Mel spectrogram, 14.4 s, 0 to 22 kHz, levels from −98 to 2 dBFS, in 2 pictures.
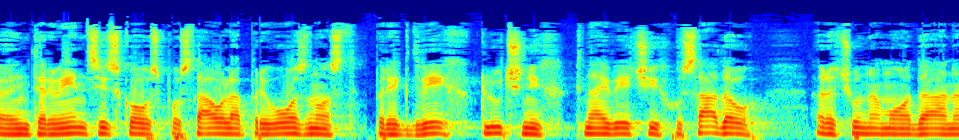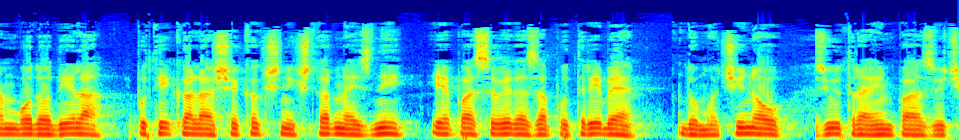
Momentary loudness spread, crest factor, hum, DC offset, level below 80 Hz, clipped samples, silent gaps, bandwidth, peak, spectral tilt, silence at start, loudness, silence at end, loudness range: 5 LU; 14 dB; none; under 0.1%; -36 dBFS; under 0.1%; none; 12.5 kHz; 0 dBFS; -6 dB/octave; 0 s; -14 LUFS; 0 s; 1 LU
